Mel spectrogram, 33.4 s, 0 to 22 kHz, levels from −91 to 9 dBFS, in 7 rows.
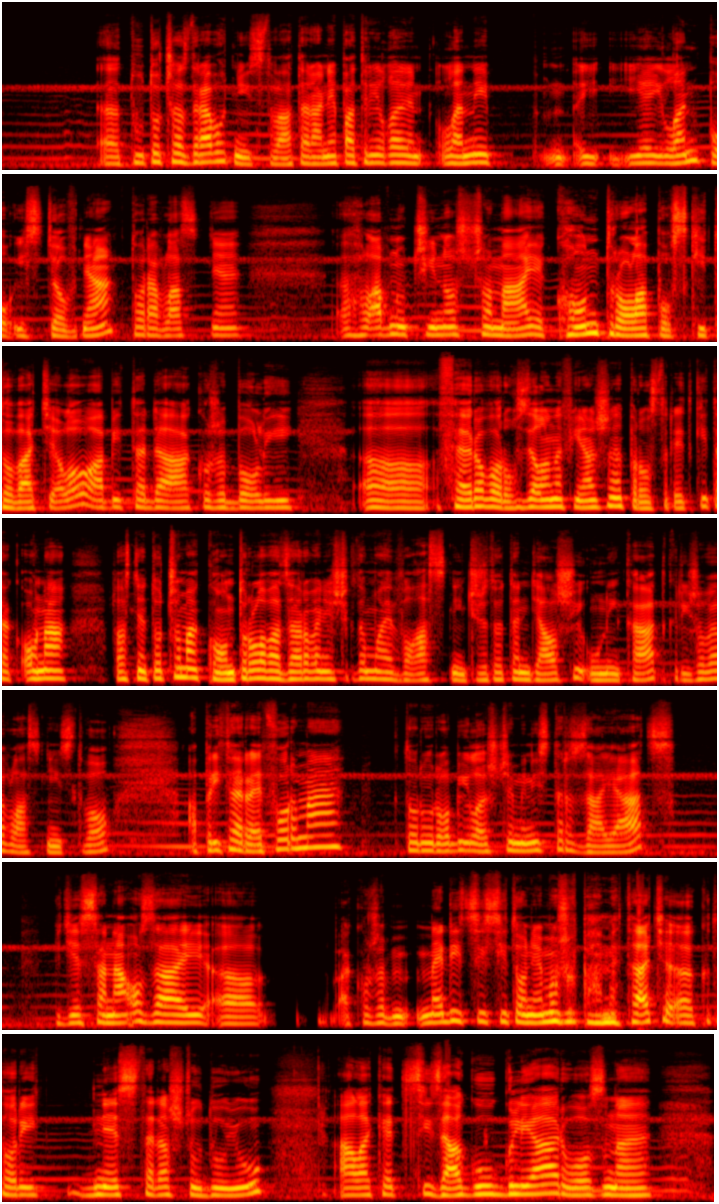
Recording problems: electrical hum; faint; until 12 s, from 18 to 25 s and from 27 s on; 50 Hz, 25 dB below the speech

